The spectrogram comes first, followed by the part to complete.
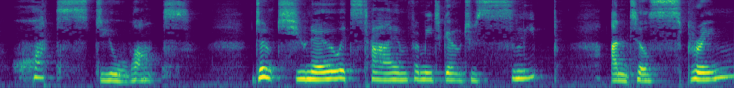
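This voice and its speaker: Using a put-on character voice at a medium pitch, a woman speaks at a very slow pace, with hissing in the sound. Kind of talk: grumpy, unwelcoming. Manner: hissing, irritated.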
